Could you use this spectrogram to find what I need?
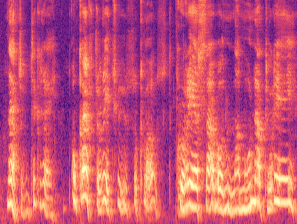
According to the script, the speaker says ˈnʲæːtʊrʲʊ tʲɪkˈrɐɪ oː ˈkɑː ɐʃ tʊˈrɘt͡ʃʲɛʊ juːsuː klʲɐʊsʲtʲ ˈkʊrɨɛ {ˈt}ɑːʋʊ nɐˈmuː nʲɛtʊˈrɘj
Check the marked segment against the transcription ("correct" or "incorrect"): incorrect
